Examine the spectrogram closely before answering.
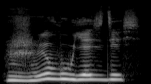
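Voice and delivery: slow reply with a hint of a chuckle; amused. A narrator's reading. Man answers the girl in bed, amused. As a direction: drawl it, mildly amused. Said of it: "ответил он со смешком".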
